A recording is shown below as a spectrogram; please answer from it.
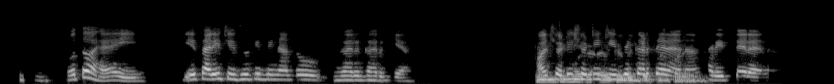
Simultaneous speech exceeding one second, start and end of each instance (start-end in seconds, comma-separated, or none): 5.4-7.1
